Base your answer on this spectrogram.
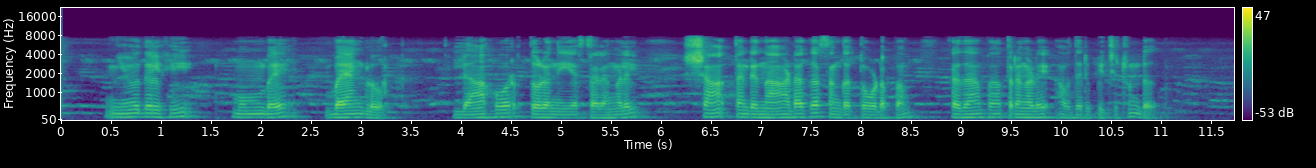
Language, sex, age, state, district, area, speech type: Malayalam, male, 18-30, Kerala, Kollam, rural, read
